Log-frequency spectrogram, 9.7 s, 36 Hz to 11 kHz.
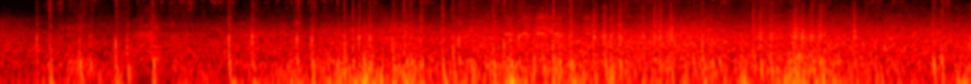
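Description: The horse Roach gallops in The Witcher 3, a brisk, continuous clatter of hooves that builds slightly in loudness, with a brief whinny in the mix.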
